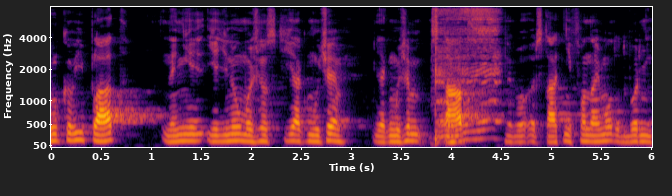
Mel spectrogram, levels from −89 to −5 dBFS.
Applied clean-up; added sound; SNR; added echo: classical method log-MMSE.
